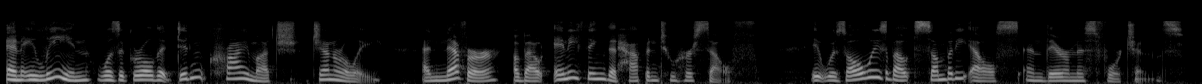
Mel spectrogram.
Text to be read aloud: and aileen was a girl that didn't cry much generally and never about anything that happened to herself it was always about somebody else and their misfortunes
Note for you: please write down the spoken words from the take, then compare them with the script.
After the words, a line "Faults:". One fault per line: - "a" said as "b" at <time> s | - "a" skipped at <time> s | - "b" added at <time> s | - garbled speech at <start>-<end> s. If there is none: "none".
and aileen was a girl that didn't cry much generally and never about anything that happened to herself it was always about somebody else and their misfortunes
Faults:
none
